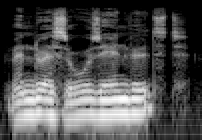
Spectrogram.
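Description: A man's voice: fairly low pitch, flat delivery, a little slow, no room sound, studio quality. A man playing a tense, reticent father who answers curtly and firmly.

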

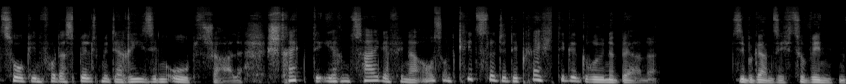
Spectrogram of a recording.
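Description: A man narrating a children's fantasy audiobook with expressive, lively storytelling. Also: medium pitch, creaky, husky.

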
